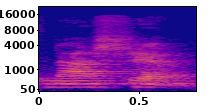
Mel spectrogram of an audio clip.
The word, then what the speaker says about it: нашем: Nashom, Look, it's nashem. Look at those, just look right up here. So v'nashem. Only because the stress is on the stem.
